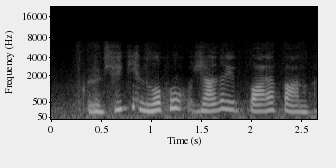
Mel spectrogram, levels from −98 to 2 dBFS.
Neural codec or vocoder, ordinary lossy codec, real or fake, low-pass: codec, 16 kHz in and 24 kHz out, 0.8 kbps, FocalCodec, streaming, 65536 codes; MP3, 64 kbps; fake; 7.2 kHz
